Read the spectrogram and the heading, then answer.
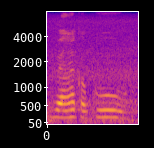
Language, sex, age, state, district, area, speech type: Telugu, male, 60+, Andhra Pradesh, Vizianagaram, rural, read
